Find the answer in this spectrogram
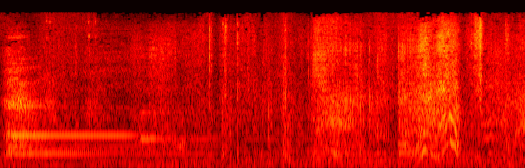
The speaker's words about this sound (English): undoes the zipper for her and pulls out the laptop.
